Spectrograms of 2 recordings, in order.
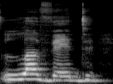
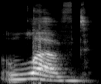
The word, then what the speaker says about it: loved: Reparem aqui na pronúncia que a gente não diz a letra E, a gente não diz loved, e sim loved, loved.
